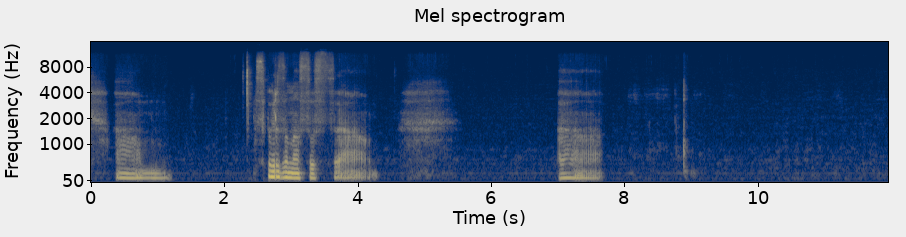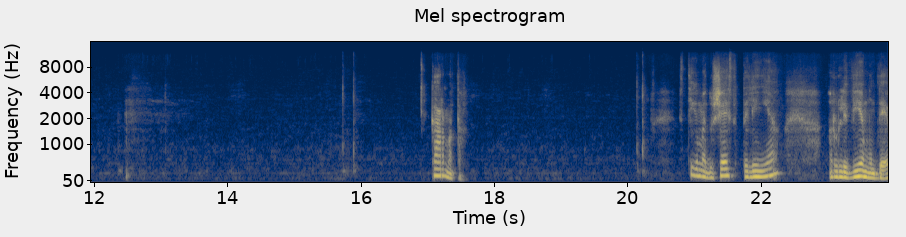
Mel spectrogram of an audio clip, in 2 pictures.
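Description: A woman speaks calmly through an online call, with pauses.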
